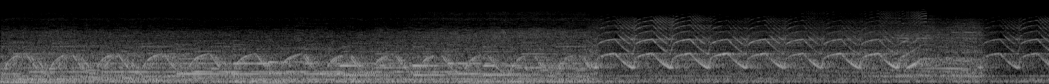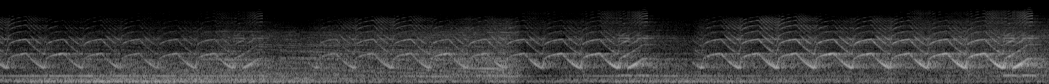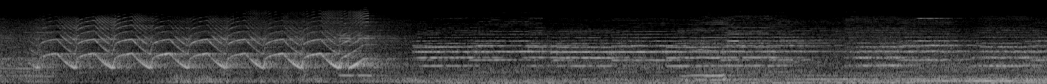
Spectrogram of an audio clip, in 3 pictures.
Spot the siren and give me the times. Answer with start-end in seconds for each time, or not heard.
0.0-31.4.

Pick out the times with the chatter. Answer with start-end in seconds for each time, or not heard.
not heard.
